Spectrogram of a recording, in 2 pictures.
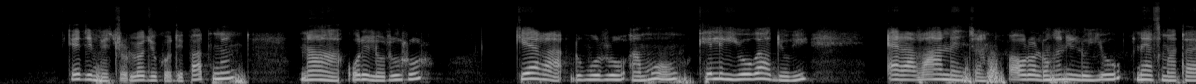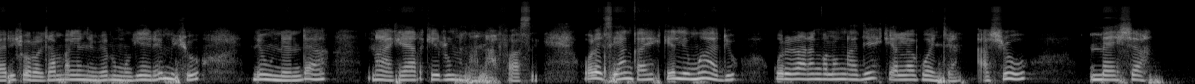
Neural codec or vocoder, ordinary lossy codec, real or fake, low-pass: codec, 44.1 kHz, 7.8 kbps, DAC; Opus, 24 kbps; fake; 19.8 kHz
